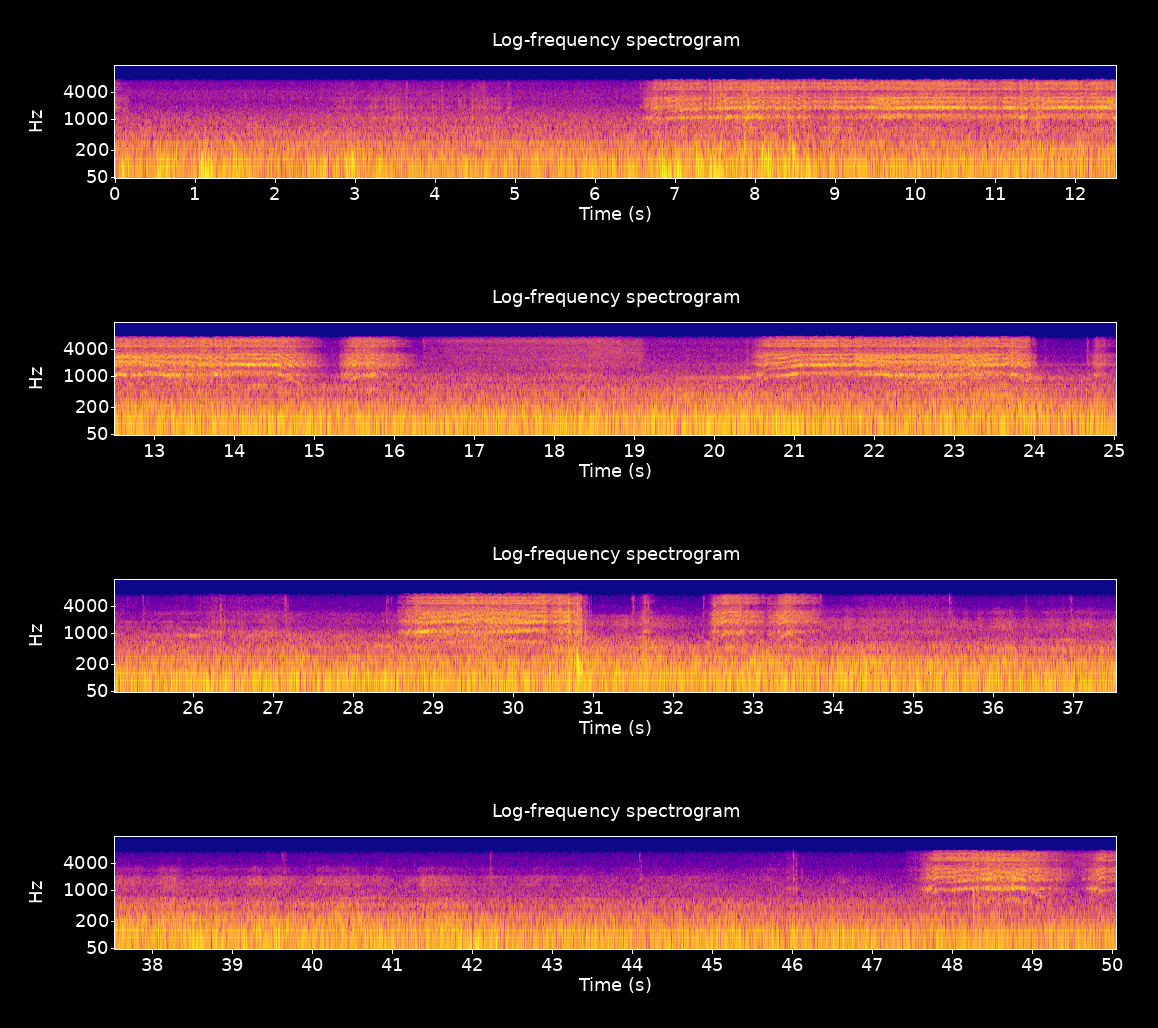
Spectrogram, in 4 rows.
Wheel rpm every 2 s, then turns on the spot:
0, 10, 10, 90, 160, 160, 160, 70, 10, 10, 90, 140, 10, 20, 100, 80, 40, 10, 0, 0, 0, 0, 0, 20, 90.
2-6 18-20 26-28 30-32 34-36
